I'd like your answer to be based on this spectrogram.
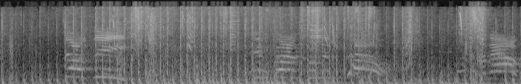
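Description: Dense rapid gunfire in the Call of Duty WWII beach battle, sustained machine-gun bursts mixed with chaotic combat noise and whistling effects, loud throughout with a voice speaking over the action.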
